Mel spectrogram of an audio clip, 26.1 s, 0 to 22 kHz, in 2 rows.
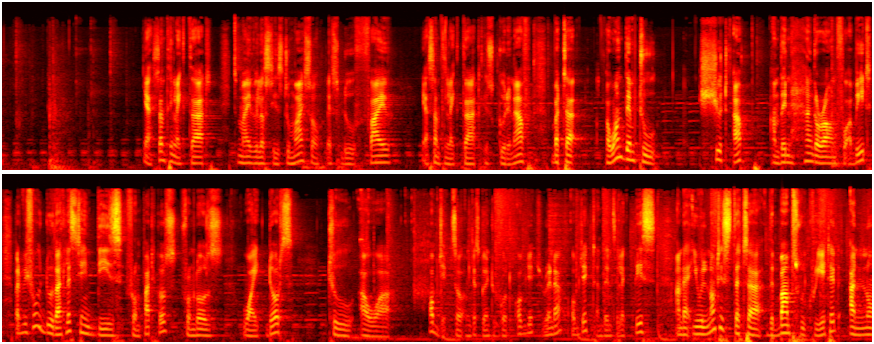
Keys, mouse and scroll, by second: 0.0 space, 0.7 Escape, 0.8-1.1 scroll down 6, 1.4 space, 3.5-5.6 drag, 5.6 space, 6.9 scroll up 3, 7.2 space, 7.9 space, 8.7-9.4 scroll up 1, 9.4-11.1 shift+right drag, 11.1 space, 11.6 space, 13.1-13.7 scroll down 3, 18.0-19.5 drag, 19.5-21.5 scroll down 5, 21.5 click, 22.3 click, 23.0-23.4 scroll up 3, 23.4 alt+a, 23.7 `, 25.3 scroll down 3.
